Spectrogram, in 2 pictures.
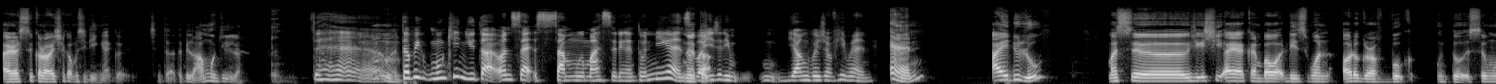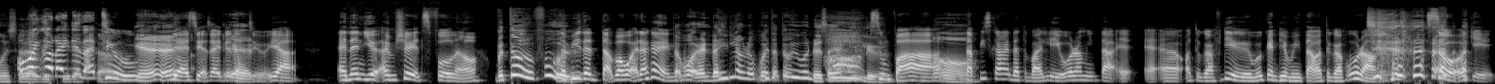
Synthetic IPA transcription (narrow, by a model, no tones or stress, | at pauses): ajɾasəkalawajt͡ʃakat̚məstidiiŋa̰t̪̚ɡa̰t̚ | t͡ʃənt̪a̰ʔt̪apila̰məkililah | d̥ɛ | t̪apimũŋkɪ̃njut̪atɔ̃nsɛtsaməmasədəŋãnt̪onikãnsobaud͡ʒɛdijãŋvəʒə̃nɔfhĩmkãnɛ̃n | ʔajdulu | masəikət͡ʃiajakanbawat̪̚diswãnɔtɾoɡɹafbuk | unt̪ʊk̚səmũəsaomajɡɔdajdiðɛujɛjɛsjɛsajdiðɛtːṵja | ʔɛ̃ndɛ̃njuʔãjmʃuɹɪtsfulnawbət̪ɔfulapid̪ɛnt̪aʔbawat̪̚dahkanaʔbawaʔ̚ɛndahilaŋdapuat̪aʔt̪awiwanəsajailəumpaəʔot̪apisə̥kaɾaŋdaht̪əbaleoɾãŋmint̪aʔɛ̰ʔəɔ̰t̪oɡɹafdiəbəkandiəmĩnt̪aʔɔt̪oɡɾafoɹaŋsooke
